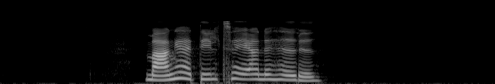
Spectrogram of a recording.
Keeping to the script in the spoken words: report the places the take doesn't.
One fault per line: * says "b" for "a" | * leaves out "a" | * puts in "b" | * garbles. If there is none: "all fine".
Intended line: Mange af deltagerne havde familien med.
* leaves out "familien"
